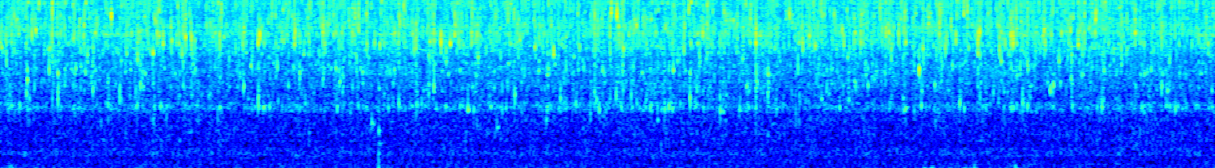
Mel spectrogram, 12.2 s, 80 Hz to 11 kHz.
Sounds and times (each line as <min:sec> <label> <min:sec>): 0:00.0 Small stream 0:12.1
